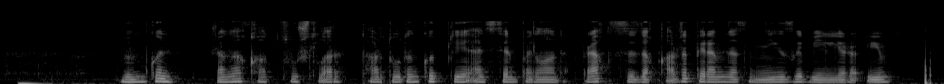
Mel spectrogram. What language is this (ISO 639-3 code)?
kaz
